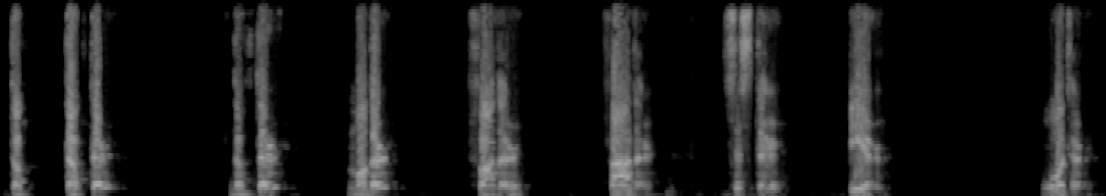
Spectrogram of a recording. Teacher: r is present okay this is different from the standard pronunciation · in the case of Northern Irish, R is rhotic, so we have to make it.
